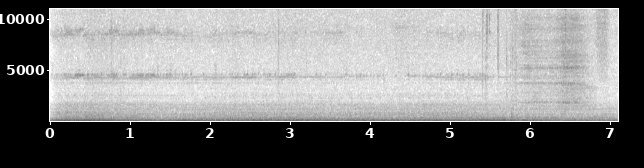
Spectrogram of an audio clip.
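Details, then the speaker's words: 2004 Subaru Forester XS while driving: heavy low rumbling growl with rough grinding and strong vibration from the failed rear left wheel bearing, replaced about a year earlier; fine that morning. "listen to that it's like grinding and actually I lifted it up and it's vibrating so much yeah listen to that that's my bearing"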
